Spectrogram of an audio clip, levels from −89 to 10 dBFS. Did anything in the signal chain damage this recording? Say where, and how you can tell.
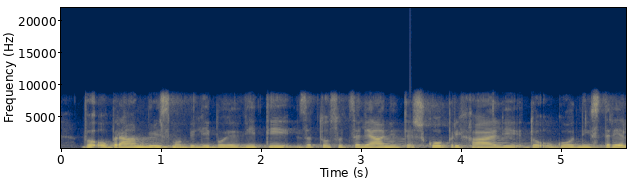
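Yes. Short concealed packet loss in the network: about 20 ms missed the decoder at 3.47 to 3.52 s, before "težko prihajali", and was patched by extrapolation, leaving a brief smear.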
